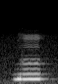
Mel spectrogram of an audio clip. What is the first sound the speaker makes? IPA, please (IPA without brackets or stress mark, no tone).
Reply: ɡ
